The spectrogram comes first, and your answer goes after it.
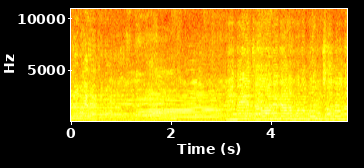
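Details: Friesian and crossbred bull calves at the Raniganj cattle market in Dinajpur on 20 March 2025. A long, steady lowing moo is followed by a second, lower, slightly wavering moo, over busy crowd chatter and men talking.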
